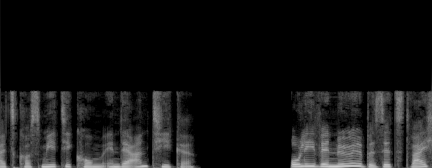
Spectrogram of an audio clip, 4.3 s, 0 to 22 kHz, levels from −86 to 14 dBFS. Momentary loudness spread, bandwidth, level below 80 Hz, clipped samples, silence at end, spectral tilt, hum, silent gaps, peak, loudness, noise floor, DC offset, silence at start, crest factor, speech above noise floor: 11 LU; 10.5 kHz; -50 dBFS; under 0.1%; 0 s; -5.5 dB/octave; none; 2.10-2.79 s; -4 dBFS; -18 LUFS; under -90 dBFS; under 0.1%; 0 s; 14 dB; over 73 dB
